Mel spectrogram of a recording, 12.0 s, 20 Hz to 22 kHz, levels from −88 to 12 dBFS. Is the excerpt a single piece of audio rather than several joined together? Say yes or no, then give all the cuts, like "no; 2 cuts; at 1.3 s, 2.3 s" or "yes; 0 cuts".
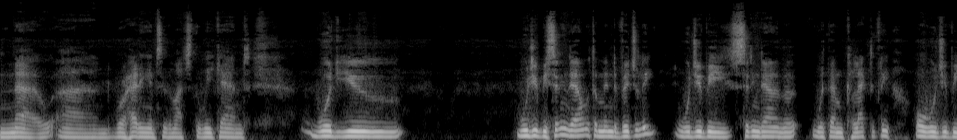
yes; 0 cuts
